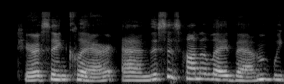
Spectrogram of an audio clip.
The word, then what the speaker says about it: Hannele: is it Han something more like more emphasis on the beginning of it yeah yeah yeah you you put the emphasis on the first syllable okay thank you I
